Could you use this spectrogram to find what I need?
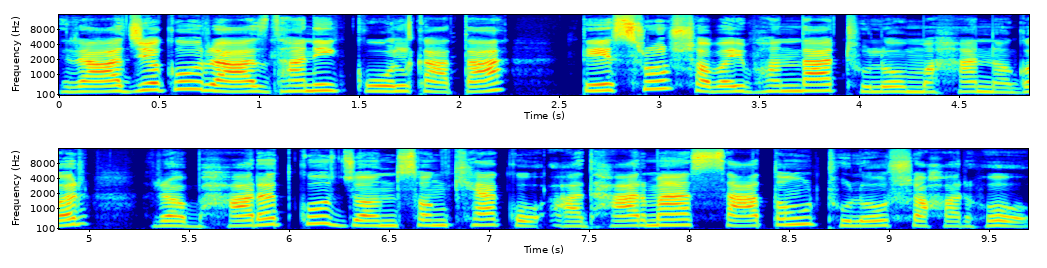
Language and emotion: Nepali, neutral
